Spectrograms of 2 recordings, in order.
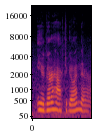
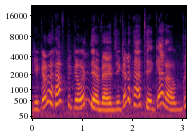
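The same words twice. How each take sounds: First: Said in the usual way. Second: Self pep talk. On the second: Retold or imitated. Talking herself into entering.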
